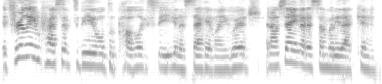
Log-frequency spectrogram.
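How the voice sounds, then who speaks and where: A woman giving friendly feedback in a public speaking group, talking quickly and fluidly. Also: mid-range voice, bright, forceful tone, low-quality recording. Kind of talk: casual supportive feedback.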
